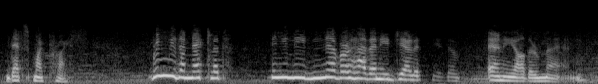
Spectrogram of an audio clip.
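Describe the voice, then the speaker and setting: Coquettish, animated tavern schemer. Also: female voice, a little high, normal speed, noisy background. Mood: seductive, bargaining. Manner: teasing, coy. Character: coquettish, greedy, manipulative tavern woman. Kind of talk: old time radio drama acting. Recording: muffled old radio recording.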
